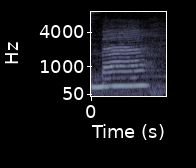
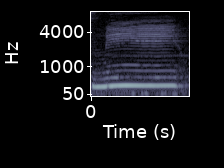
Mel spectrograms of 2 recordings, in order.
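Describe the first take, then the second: First: The vowel is a short e sound. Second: The vowel is a long e sound.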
